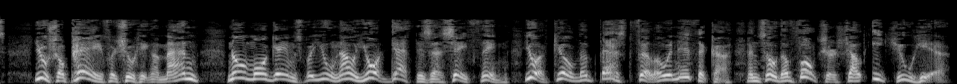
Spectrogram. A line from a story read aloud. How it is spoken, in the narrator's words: They shouted angrily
